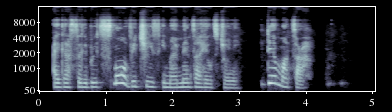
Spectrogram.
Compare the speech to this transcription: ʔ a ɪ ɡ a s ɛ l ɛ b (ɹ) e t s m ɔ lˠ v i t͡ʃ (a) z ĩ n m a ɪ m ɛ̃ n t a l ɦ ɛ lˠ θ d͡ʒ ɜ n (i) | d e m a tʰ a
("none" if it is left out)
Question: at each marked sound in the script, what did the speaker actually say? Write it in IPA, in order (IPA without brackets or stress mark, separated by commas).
ɹ, i, i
